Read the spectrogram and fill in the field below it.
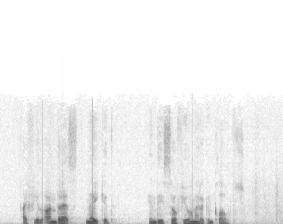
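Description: A man speaks calmly and close by.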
